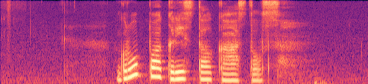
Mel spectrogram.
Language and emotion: Russian, neutral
